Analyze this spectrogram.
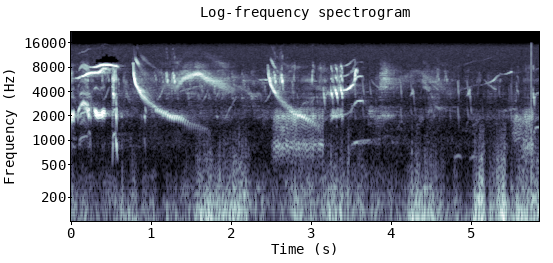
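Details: Spotless starling song in Cabañeros National Park, Spain, with replies from other starlings and imitations of other birds. Dense medley of sweeping whistles, quick upward slides and buzzy notes, some layered, above constant low-pitched background noise.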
